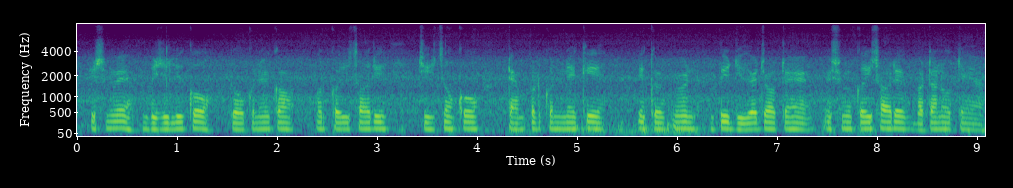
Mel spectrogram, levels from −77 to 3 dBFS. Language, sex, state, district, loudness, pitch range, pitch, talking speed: Hindi, male, Uttar Pradesh, Jyotiba Phule Nagar, -15 LUFS, 125-135 Hz, 130 Hz, 160 wpm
